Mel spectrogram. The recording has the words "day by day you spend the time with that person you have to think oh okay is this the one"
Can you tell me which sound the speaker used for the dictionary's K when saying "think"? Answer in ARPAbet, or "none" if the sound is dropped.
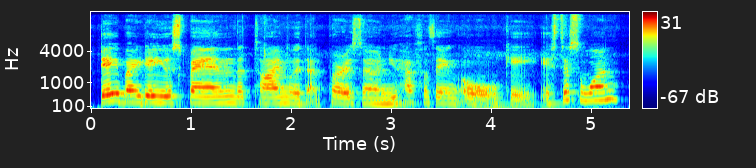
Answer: none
